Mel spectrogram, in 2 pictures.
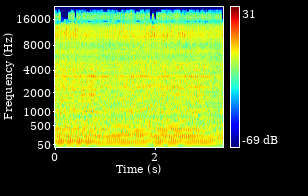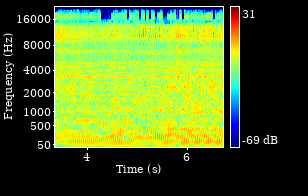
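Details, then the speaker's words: Toro Recycler mower, Kohler XT675 6.75 engine, just after rusty flywheel brake cleaning and fouled plug cleaned: steady drone with slightly uneven beat and occasional stumbles, light muffler smoke; owner blames months-old gas. Rough running. "Sounds not as smooth as I'm used to, but it's probably due to the ass gas that's been in there for months. So we can just burn that off."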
